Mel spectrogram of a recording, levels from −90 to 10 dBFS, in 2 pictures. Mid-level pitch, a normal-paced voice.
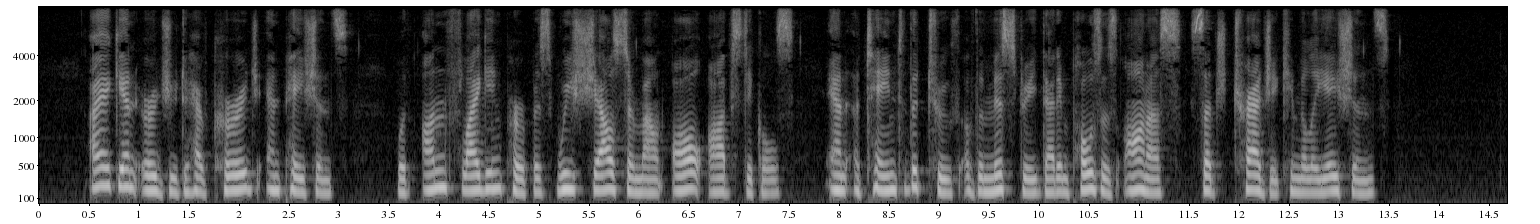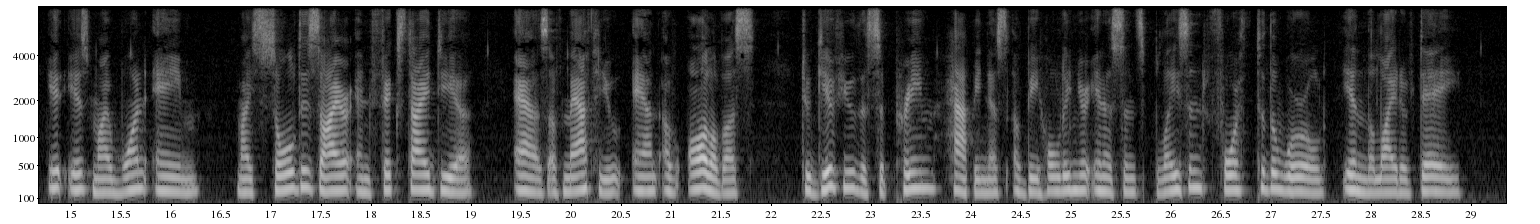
Yes: medium, 175 Hz; average, 150 wpm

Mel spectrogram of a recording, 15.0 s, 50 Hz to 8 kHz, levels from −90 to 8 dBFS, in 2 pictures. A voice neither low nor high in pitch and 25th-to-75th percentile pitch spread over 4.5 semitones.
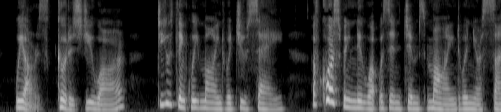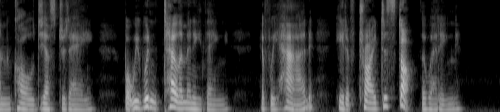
No: medium, 150 Hz; average, 3.5 semitones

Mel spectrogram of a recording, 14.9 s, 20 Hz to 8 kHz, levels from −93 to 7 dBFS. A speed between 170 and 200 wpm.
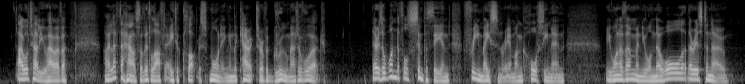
Yes: average, 195 wpm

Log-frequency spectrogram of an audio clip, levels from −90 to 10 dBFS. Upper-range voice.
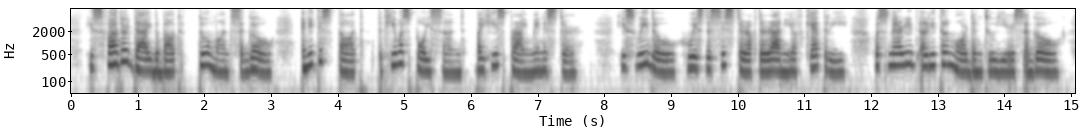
Yes: high, 195 Hz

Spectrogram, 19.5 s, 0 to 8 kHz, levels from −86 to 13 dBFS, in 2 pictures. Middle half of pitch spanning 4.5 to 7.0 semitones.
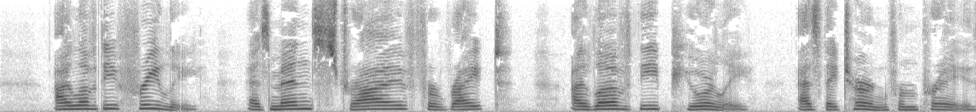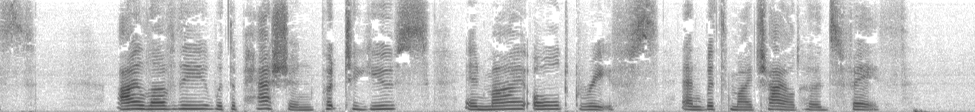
No: average, 2.9 semitones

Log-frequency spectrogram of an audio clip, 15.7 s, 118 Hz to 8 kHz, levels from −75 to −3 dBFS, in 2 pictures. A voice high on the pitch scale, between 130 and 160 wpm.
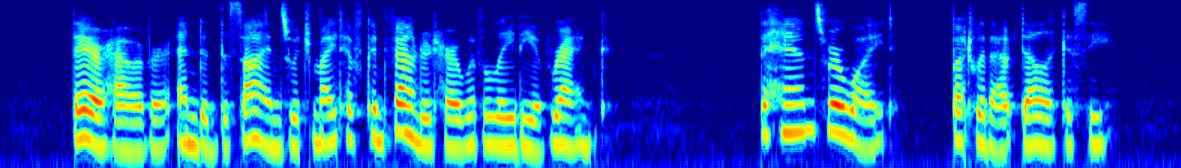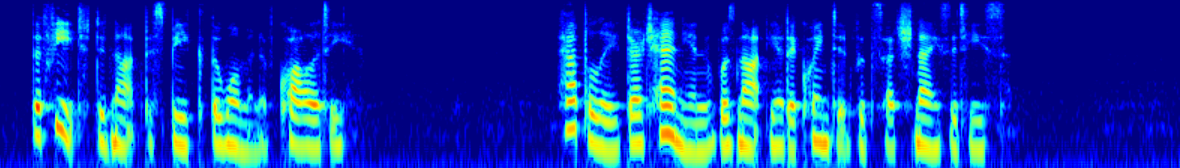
Yes: high, 210 Hz; average, 150 wpm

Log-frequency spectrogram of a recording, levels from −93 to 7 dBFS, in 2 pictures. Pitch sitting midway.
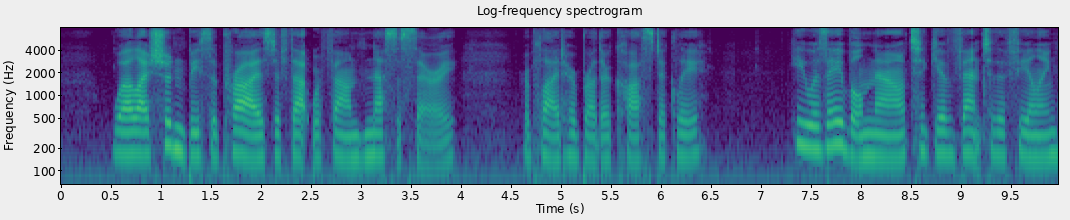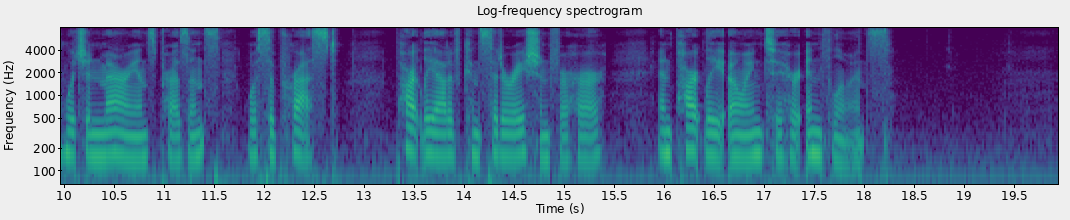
Yes: medium, 155 Hz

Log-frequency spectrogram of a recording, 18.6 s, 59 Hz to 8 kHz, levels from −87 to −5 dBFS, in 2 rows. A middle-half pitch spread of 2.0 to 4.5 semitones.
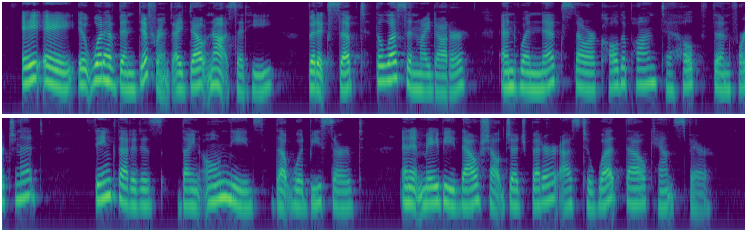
Yes: average, 3.4 semitones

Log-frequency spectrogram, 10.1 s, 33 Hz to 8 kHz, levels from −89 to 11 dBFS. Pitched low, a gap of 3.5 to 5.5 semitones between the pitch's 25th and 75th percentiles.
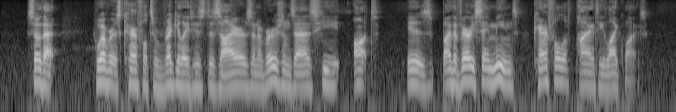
No: low, 120 Hz; average, 3.0 semitones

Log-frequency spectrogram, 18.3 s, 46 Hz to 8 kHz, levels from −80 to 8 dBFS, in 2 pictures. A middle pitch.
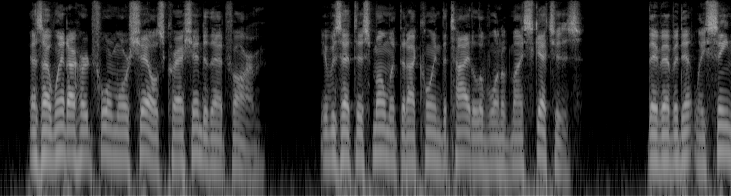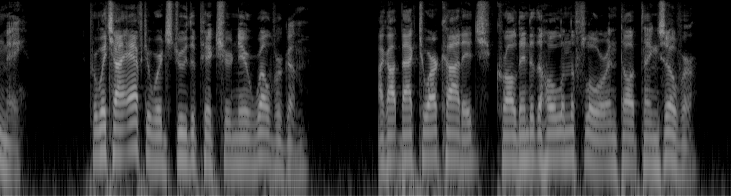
No: low, 115 Hz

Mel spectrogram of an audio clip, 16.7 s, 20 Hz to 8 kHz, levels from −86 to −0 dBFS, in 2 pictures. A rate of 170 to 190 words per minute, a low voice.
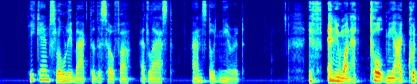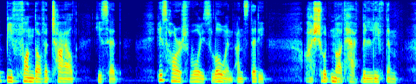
No: average, 145 wpm; low, 115 Hz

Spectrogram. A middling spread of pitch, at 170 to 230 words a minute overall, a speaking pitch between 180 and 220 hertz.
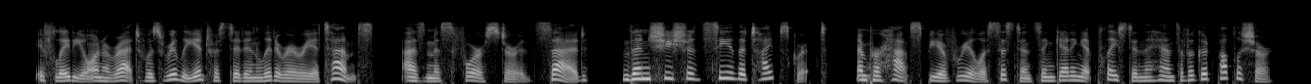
No: wide, 5.9 semitones; average, 175 wpm; medium, 185 Hz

